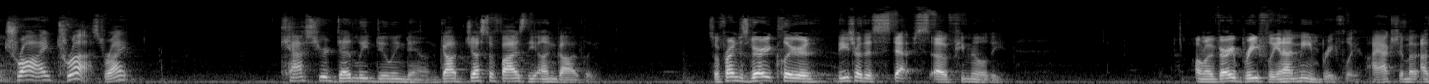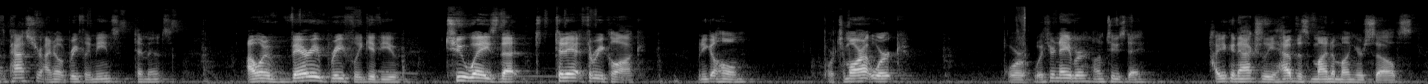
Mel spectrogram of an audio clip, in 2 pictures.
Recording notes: This sermon was first preached at Union Baptist Church in Orrick, MO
